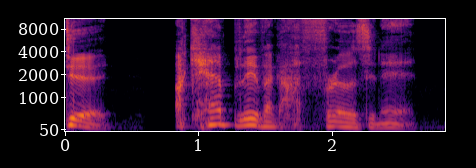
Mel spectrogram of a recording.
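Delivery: odd, discontented speaking manner. Retelling what a coworker said about getting frozen in: imitating a coworker's way of talking. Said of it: "he literally talked like this".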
